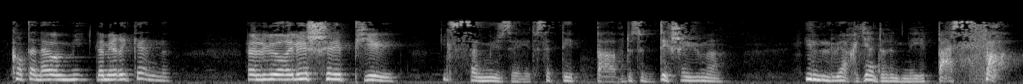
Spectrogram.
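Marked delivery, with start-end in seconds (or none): 0.1-4.0 scornful outburst. Acted. Scornful outburst about Naomi.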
